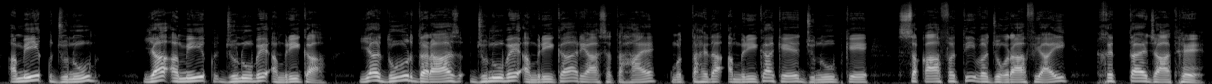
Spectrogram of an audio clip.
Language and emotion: Urdu, neutral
